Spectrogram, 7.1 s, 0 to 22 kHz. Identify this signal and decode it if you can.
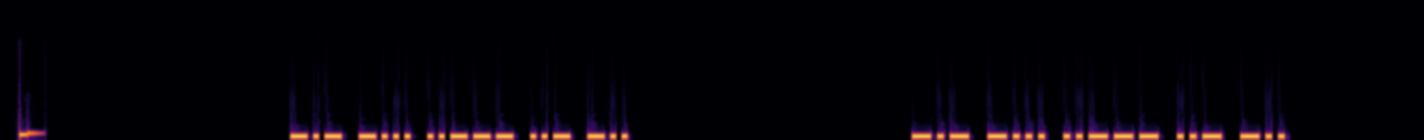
Morse code, heard as a keyed tone, about 36 wpm, 700 Hz. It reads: KB2UD KB2UD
